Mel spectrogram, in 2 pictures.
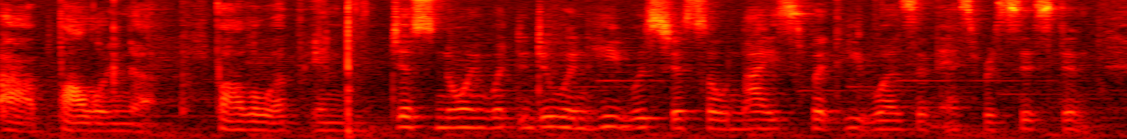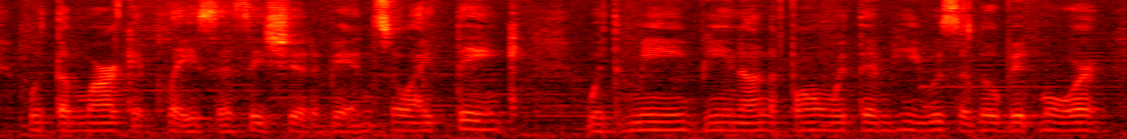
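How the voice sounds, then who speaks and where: A woman with a very deep, low pitch and ordinary pitch variation, at a fairly quick pace, amid noticeable background noise and audible room echo. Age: 60s. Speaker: customer service representative. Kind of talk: interview testimonial.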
